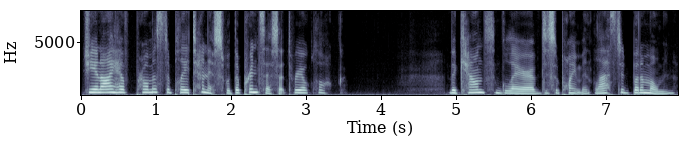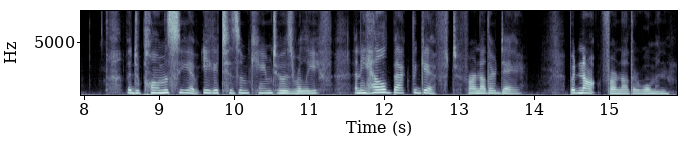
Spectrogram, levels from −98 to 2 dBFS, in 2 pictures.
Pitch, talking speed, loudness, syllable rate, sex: 220 Hz, 170 wpm, -19 LUFS, 5.2 syllables/s, female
